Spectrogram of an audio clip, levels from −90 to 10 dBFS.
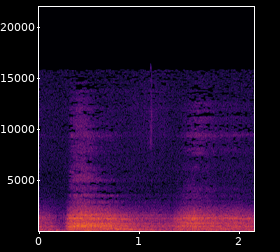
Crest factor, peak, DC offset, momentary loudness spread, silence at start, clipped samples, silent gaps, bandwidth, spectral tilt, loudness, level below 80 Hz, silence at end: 18 dB; -12 dBFS; under 0.1%; 10 LU; 0 s; under 0.1%; none; 16 kHz; -6 dB/octave; -29 LUFS; -46 dBFS; 0 s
